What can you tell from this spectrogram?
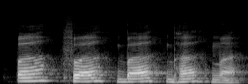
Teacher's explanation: आपके दोनों होथ टकरा रहे होंगे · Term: ओष्ठ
